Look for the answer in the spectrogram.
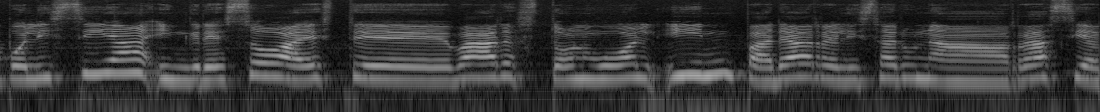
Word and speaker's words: Stonewall: Stonewall, ¿no?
